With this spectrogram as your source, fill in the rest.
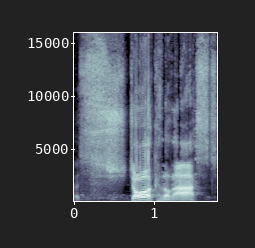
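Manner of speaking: booming, very loud Irish brogue. Told to say the name with a brogue, speaker voices the character, Stoick with Irish brogue. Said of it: "You got to say it with an Irish brogue".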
